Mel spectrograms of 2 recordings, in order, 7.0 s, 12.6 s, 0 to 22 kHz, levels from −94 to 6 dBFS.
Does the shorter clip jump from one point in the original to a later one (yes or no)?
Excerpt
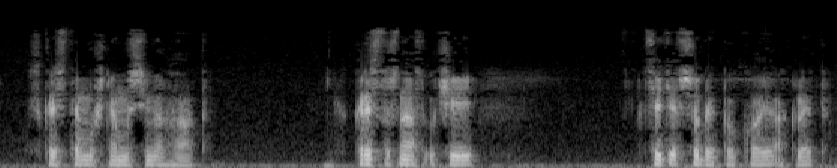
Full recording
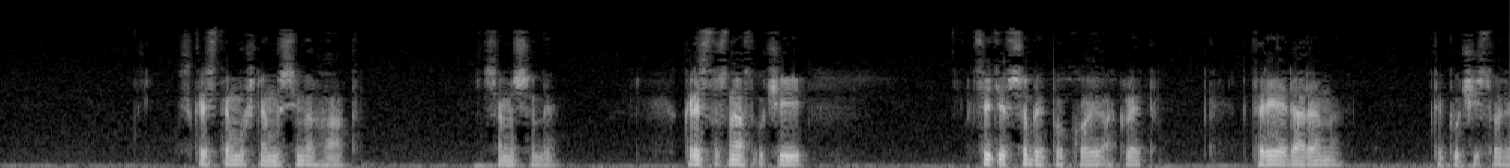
yes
